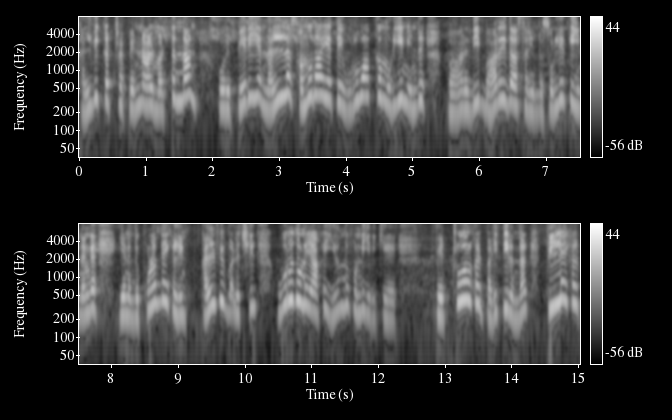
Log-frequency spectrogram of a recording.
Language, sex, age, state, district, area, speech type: Tamil, female, 30-45, Tamil Nadu, Pudukkottai, rural, spontaneous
